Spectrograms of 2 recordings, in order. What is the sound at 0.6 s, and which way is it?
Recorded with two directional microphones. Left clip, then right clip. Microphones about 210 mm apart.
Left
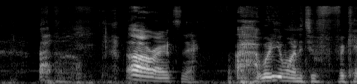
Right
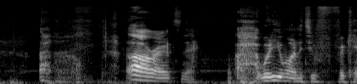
Dog, 40° right (ahead or behind).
